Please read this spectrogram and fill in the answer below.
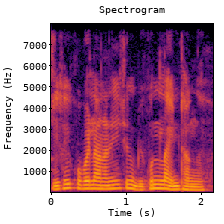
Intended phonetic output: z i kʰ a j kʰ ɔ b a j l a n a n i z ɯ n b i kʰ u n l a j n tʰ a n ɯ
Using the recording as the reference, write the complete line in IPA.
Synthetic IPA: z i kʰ a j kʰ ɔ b a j l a n a n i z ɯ ŋ b i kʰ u n l a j n tʰ a ŋ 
